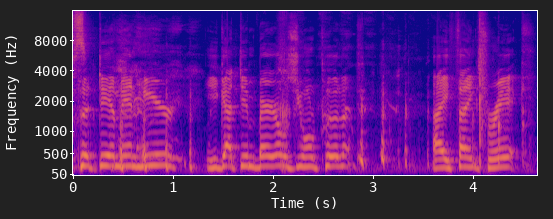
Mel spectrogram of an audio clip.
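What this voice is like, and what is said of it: Put-on Kentucky accent. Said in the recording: “Default Kentucky accent, by the way. I like that a lot.”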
